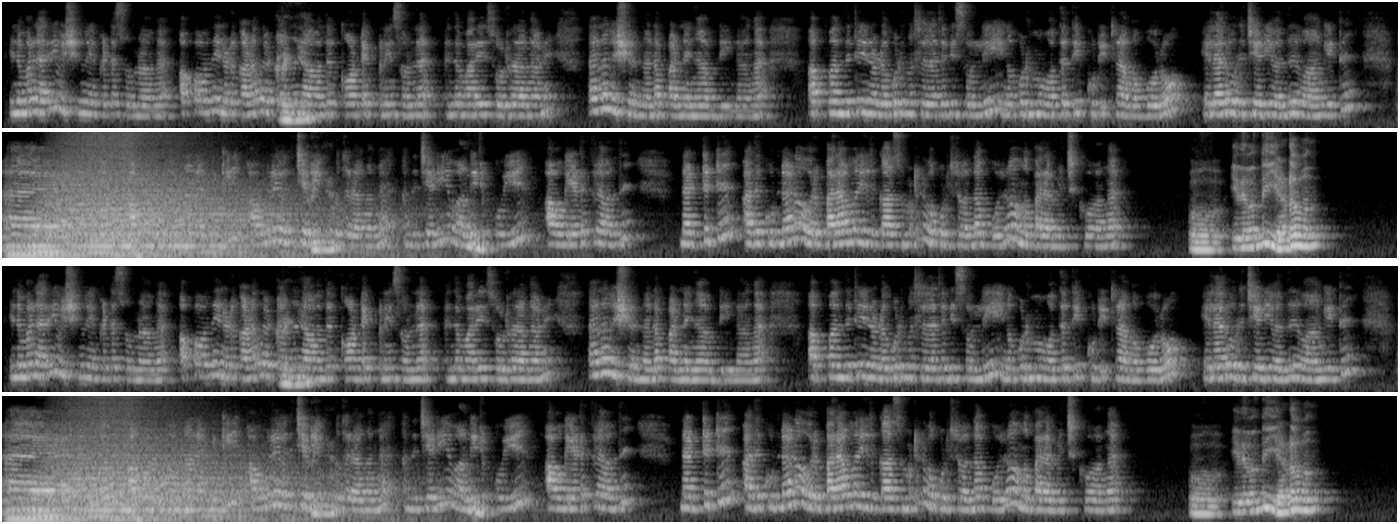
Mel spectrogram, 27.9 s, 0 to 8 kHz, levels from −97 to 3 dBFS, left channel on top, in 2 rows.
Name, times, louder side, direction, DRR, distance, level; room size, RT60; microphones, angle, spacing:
voice 1, 0.0-11.7 12.0-25.1, equal, 10° right, -5 dB, 1.1 m, -34 dB
voice 2, 2.7-3.1 17.0-17.3 18.5-18.8 25.8-27.1, left 2 dB, 65° left, 1 dB, 0.6 m, -27 dB
sound 1, 13.9-18.0, left 1 dB, 25° left, 0.6 m, -29 dB
2.5 x 2.5 x 2.2 m, 0.43 s
head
